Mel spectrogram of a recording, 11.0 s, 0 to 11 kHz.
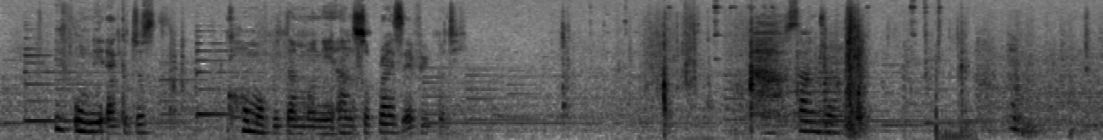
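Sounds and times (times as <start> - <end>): soft film music: 0.0 - 11.0.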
